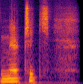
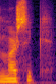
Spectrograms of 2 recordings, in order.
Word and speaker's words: Mirčić: For example, my last name is Mirčić, but people pronounce that as Mersic.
